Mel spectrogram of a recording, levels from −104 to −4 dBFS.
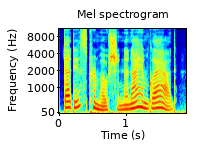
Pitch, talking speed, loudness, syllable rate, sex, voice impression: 195 Hz, 220 wpm, -18 LUFS, 5.6 syllables/s, female, feminine, very adult-like, sincere, slightly calm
